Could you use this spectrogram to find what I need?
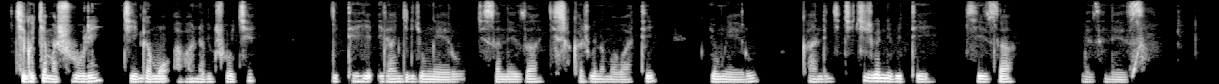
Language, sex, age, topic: Kinyarwanda, male, 25-35, education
